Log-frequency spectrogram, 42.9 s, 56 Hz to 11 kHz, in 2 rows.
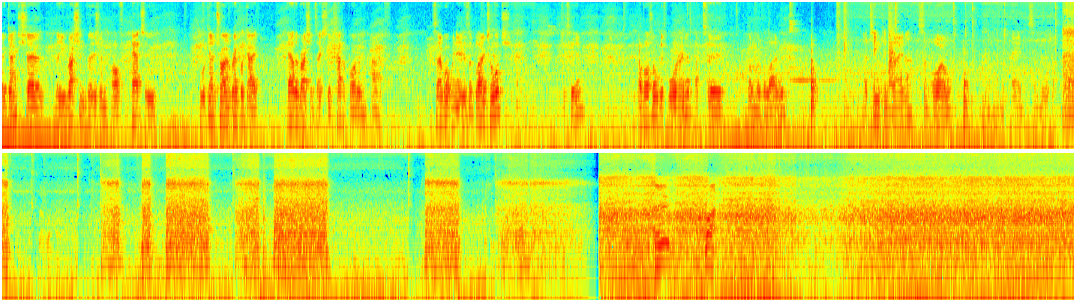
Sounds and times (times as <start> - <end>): Speech: 0.0 - 3.2, 4.0 - 7.7, 8.6 - 10.2, 11.2 - 11.7, 12.8 - 15.7, 17.2 - 19.0, 20.2 - 21.2, 22.1 - 22.7, 31.1 - 32.0, 34.4 - 35.9.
